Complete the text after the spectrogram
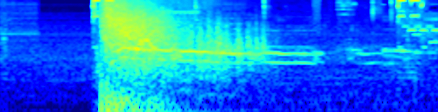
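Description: A loud explosion bursts and rings out, then fades.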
